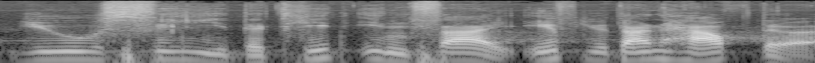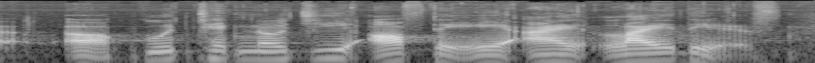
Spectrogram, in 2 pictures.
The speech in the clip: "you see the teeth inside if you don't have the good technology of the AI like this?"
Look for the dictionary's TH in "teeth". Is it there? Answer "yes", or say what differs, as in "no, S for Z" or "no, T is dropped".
no, T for TH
